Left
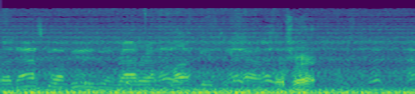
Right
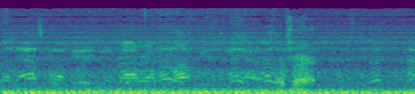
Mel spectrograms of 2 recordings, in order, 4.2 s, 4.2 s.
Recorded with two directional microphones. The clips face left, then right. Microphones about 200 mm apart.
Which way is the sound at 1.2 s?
50° left (ahead or behind).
